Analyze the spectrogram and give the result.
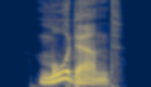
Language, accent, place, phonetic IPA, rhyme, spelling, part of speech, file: German, Germany, Berlin, [ˈmoːdɐnt], -oːdɐnt, modernd, verb, De-modernd.ogg
- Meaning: present participle of modern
